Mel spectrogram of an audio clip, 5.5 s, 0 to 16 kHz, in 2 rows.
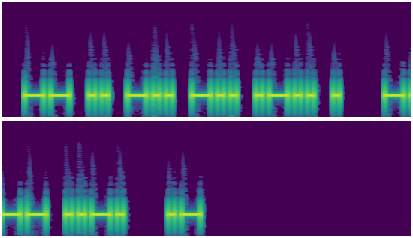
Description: Morse code, heard as a keyed tone, about 33 wpm, 700 Hz. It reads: MIDDLE OF A
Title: Speed-Racing - Sets of 5 Words 28wpm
